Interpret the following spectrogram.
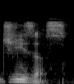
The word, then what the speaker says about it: Jesus: When we pronounce Jesus in English, we pronounce it Jesus, or Jesus, Jesus. Only if you slur the word does it sound like Zeus.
